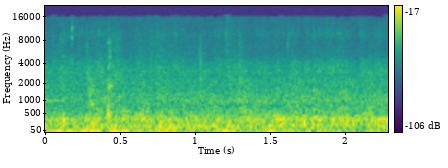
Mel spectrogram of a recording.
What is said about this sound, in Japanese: 雨。急に雨降ってきましたね。ちょっと音入っちゃったら申し訳ございません。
